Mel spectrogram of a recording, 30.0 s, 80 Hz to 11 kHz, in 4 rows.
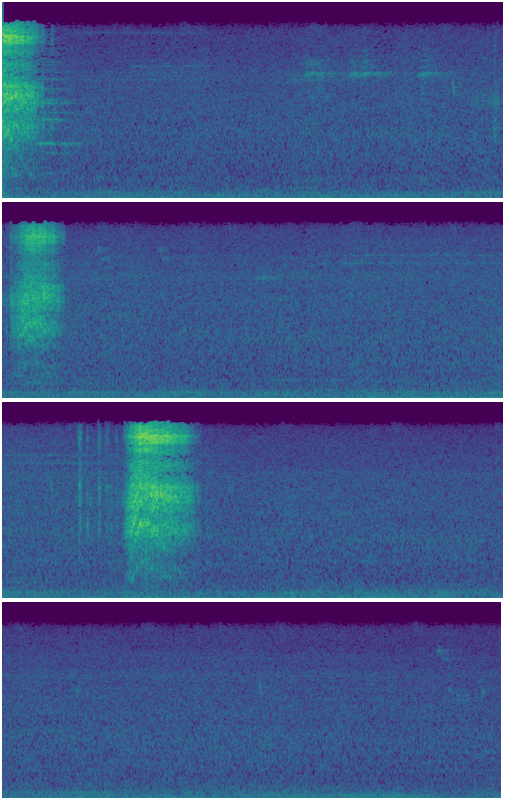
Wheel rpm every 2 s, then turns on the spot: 10, 0, 0, 0, 10, 0, 0, 0, 30, 0, 0, 0, 0, 0, 0.
none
